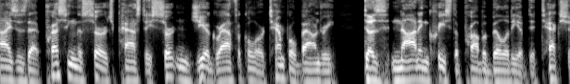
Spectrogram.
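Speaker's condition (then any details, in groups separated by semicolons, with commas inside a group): No condition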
